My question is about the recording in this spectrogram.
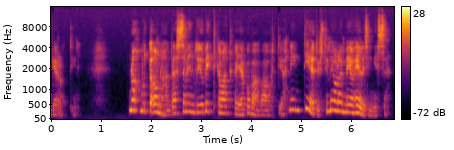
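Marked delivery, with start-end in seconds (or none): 1.6-6.7 high and loud, building up; excited exclamation. A narrator's reading. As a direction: announce it gleefully to the cat. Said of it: "huudahti Lumikukka".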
